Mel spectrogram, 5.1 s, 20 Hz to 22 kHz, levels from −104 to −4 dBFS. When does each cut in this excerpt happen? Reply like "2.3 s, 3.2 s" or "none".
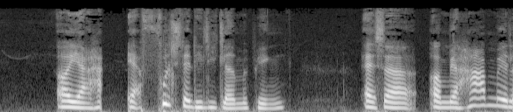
none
